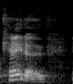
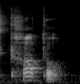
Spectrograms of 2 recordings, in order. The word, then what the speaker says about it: Kato: And that's right, that's the correct pronunciation, folks. It's not Kato, it's Kato. That's right. Those that speak Japanese know what I'm talking about.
